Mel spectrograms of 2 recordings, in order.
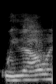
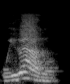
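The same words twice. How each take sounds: First: The word is said in a relaxed, reduced way. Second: The word is said carefully and fully, as written. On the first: This is how it is often said in casual speech. "en el habla muchas veces decimos cuidado" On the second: This is the form everyone writes. "Todos vamos a escribir cuidado"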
